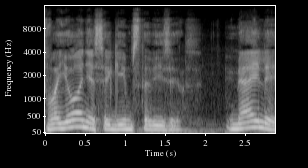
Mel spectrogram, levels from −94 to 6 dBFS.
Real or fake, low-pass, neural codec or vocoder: real; 14.4 kHz; none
